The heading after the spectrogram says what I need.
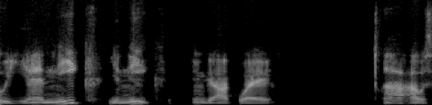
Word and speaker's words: Ngakoue: Number 2, Yannick Ngakoue. I was saying his name wrong before.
